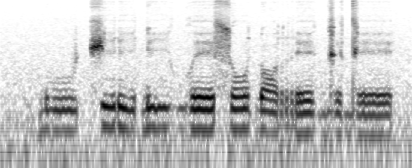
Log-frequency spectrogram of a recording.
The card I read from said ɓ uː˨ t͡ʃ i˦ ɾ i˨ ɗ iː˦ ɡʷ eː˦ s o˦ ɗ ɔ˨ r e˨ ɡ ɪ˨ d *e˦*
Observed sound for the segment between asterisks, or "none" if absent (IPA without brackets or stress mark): e˨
